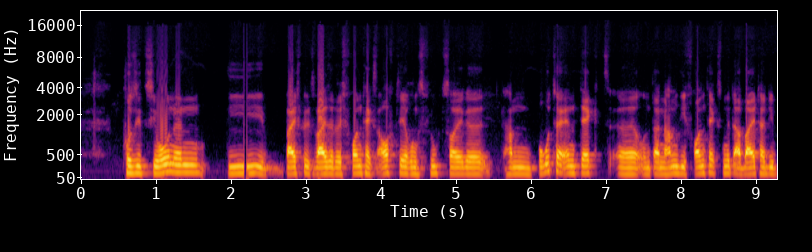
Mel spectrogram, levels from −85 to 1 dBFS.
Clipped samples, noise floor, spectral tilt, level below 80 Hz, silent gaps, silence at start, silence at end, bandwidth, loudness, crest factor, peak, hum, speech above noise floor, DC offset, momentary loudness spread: under 0.1%; -49 dBFS; -9 dB/octave; -54 dBFS; none; 0.6 s; 0 s; 9.6 kHz; -14 LUFS; 14 dB; 0 dBFS; none; 36 dB; under 0.1%; 8 LU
